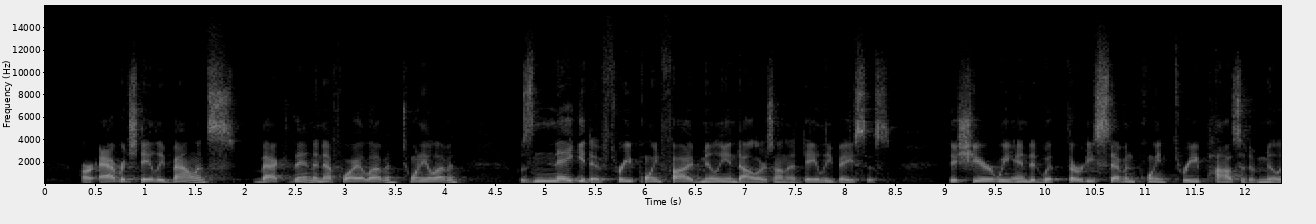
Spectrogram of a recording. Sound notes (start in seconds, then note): none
